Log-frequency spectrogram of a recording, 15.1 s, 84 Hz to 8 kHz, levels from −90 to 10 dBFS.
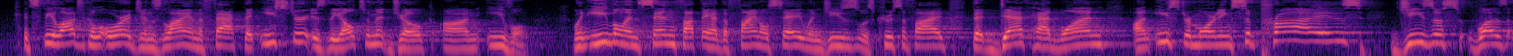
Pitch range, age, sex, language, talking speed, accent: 160-220 Hz, 40-59, male, English, 155 wpm, American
